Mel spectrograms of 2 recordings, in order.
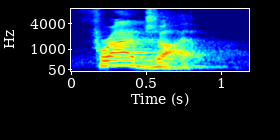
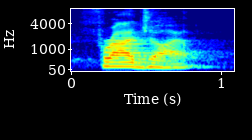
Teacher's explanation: In British English the second syllable is Jail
